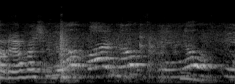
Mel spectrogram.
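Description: A young child's voice talking in short, high-pitched phrases.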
